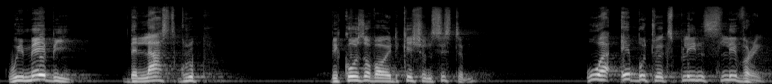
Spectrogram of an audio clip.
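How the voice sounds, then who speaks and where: Guy giving a fired-up speech in parliament, high voice that swings all over, echoey chamber. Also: expressive, moderate pace, long pauses, darkish tone. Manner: impassioned, rhetorical questions. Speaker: member of parliament. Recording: long hall reverb.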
